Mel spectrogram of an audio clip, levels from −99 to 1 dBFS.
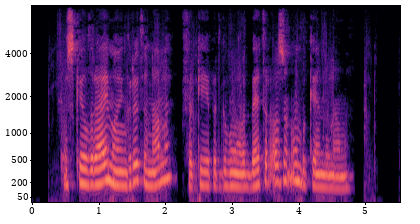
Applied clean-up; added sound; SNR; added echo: neural separator model SepFormer DNS4.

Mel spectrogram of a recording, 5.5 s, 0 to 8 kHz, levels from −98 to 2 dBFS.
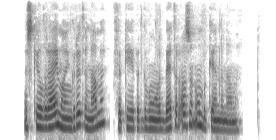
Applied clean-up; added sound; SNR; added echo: none; none; none; none.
